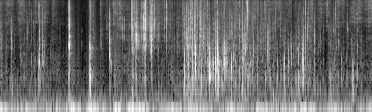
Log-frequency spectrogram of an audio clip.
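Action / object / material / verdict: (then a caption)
scrape / magnesium carbonate gym chalk block / magnesium carbonate / none. Palm-sized solid white MagKing gym chalk blocks of magnesium carbonate are squeezed and crushed between fingertips and thumbs in a glass bowl, with several blocks of the same chalk nearby. Dense, dry crunching and crumbling fill the clip, marked by sharp cracking snaps and gritty crackles that die out almost instantly as the blocks break apart.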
